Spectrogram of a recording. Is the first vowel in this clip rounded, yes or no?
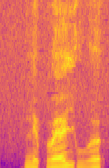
no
